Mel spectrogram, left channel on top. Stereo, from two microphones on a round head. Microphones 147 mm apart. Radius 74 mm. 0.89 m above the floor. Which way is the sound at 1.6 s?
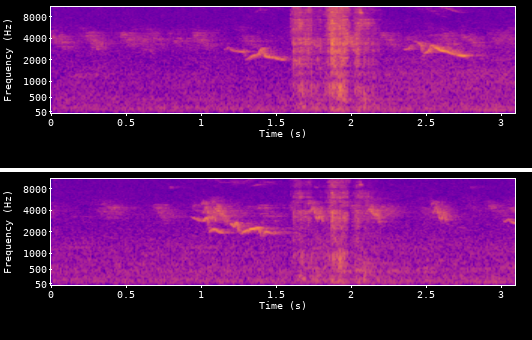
60° left (ahead or behind).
